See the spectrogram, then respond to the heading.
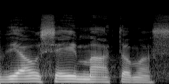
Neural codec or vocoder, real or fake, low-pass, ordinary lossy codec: none; real; 10.8 kHz; Opus, 64 kbps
